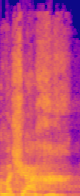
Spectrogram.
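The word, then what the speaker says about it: משיח: Se escribe Mashiach, Jesús el Mesías en el hebreo, pero se pronuncia la CH, Yeshua Mashiach, y siempre pronuncian dándole mucho énfasis a la palabra J en el hebreo.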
